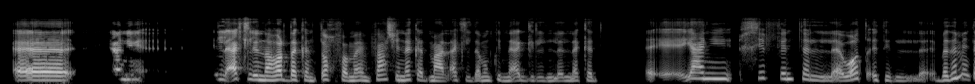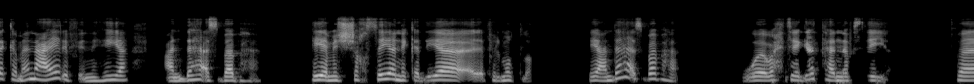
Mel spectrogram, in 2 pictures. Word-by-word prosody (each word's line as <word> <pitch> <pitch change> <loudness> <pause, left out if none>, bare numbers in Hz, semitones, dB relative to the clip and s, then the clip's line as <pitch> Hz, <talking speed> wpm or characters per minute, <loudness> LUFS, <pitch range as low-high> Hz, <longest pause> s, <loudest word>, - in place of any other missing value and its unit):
آآ، 195 -1 +8 0.5
يعني 225 -2 +2 0.8
الأكل 240 -1 +5
النهارده 215 +2 +5
كان 185 -3 -7
تحفة، 215 -3 -3
ما 175 0 -3
ينفَعش 215 +5 -3
نكَد 195 -2 -4
مع 165 -1 +1
الأكل 175 +1 -8
ده، - - -8
ممكن 175 -2 -9
نأجِّل 175 0 -6
ال 165 0 -11
النكَد. 175 +1 -8 0.5
آآ، - - -5 0.3
يعني، 265 -2 0
خِفّ 290 -2 -9
أنتَ 250 -1 -5
ال 185 -5 -5
وطأة 205 +3 -1
ال 170 -2 -13
ما 195 - 0
دام 280 +9 -2
أنتَ 235 +3 -4
كمان 230 0 -3
عارف 220 +2 +2
إن 155 - -6
هي 200 +4 -2 0.4
عندها 205 +6 -1
أسبابها، 180 -4 -2 0.5
هي 205 0 +5
مش 190 0 +4
شخصية 225 +4 +2
نكَدية 195 -1 0 0.4
في - - -16
المُطلَق، 185 +1 -9 0.6
هي 185 - 0
عندها 235 - -1
أسبابها 245 -5 -4 0.6
و - - -15 0.2
واحتياجاتها 205 +1 -1
النفسية. 180 0 -3 0.7
ف - - -8
195 Hz, 140 wpm, -25 LUFS, 180-225 Hz, 0.8 s, آآ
